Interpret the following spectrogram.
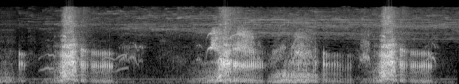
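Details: A male raccoon gives rough, snarling growls in three loud, harsh bursts spaced unevenly across a few seconds, with softer grumbling and rustling between them.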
